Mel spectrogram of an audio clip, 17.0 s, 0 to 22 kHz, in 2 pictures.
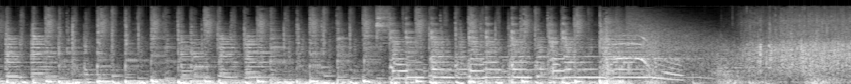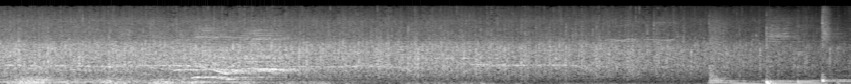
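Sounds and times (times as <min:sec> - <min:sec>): drum hit: 0:05.6 - 0:10.3
audience applauding: 0:06.4 - 0:17.0.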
